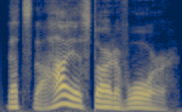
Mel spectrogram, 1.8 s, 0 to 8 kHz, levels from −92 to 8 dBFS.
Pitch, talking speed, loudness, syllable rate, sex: 135 Hz, 230 wpm, -18 LUFS, 4.2 syllables/s, male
